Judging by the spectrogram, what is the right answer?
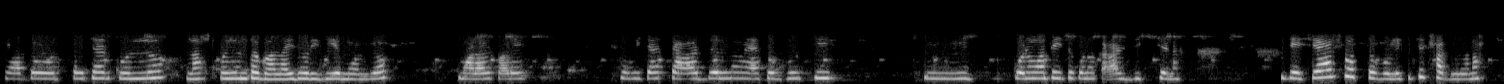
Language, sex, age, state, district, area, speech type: Bengali, female, 45-60, West Bengal, Darjeeling, urban, conversation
